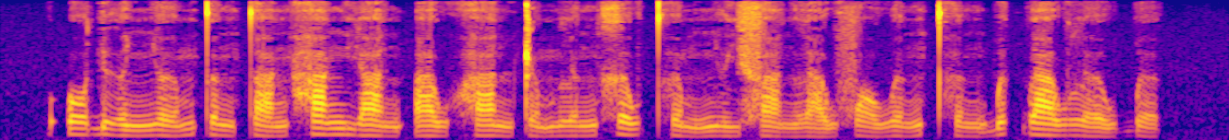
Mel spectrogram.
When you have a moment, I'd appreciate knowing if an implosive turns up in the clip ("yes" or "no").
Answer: yes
